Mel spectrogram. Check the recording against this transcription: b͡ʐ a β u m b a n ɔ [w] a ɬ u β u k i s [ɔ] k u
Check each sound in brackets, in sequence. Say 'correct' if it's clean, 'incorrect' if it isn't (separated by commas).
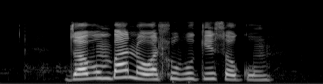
correct, correct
